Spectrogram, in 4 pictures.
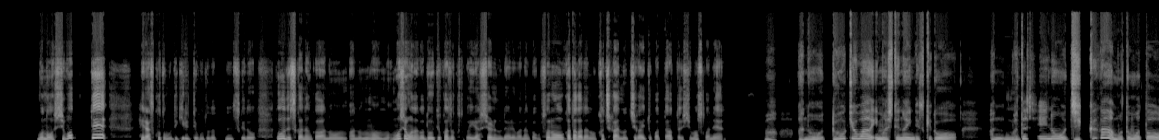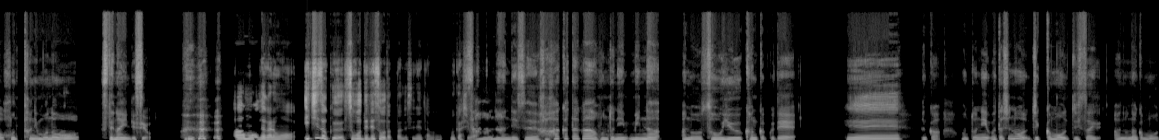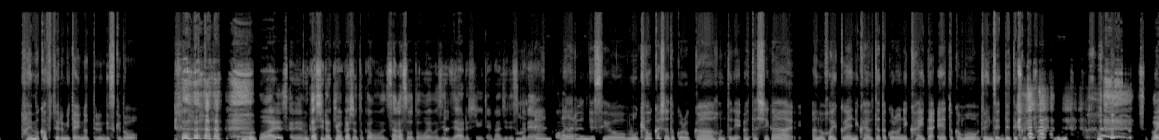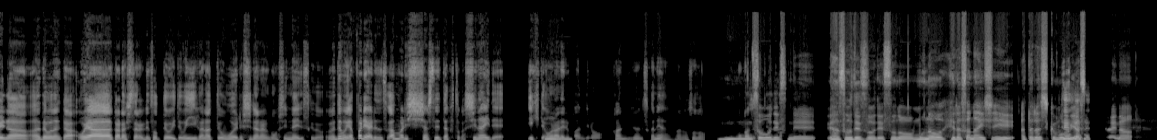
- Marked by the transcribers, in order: other noise; laugh; tapping; laugh; unintelligible speech; laugh; laugh
- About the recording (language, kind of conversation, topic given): Japanese, podcast, 物を減らすとき、どんな基準で手放すかを決めていますか？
